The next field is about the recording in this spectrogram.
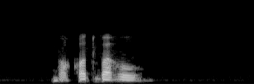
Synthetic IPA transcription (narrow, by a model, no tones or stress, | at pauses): bɔkɔt̪baɦu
